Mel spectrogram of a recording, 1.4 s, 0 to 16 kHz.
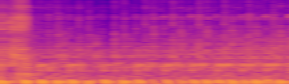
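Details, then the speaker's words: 2018 Ural Retro sidecar motorcycle with a 749cc fuel-injected engine and about 2,500 miles, started in neutral and up to temperature: it catches within very few cranks and settles to an even, low thumping idle with no dips or surges. Healthy. "you can see very few cranks the start a nice smooth idle you don't hear it dipping or revving out to find that nice happy medium"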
